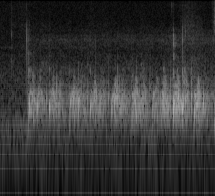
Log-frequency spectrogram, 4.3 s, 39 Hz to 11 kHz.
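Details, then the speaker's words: Fetal heart signal on a handheld fetal Doppler on the pregnant abdomen, on the other side; rapid, sharper click-clacky pulses suggesting a position closer to the fetal heart, with a normal range of 110–160 bpm. "a bit more of a click-clacky sound which suggests that that's more likely closer to the fetal hub"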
